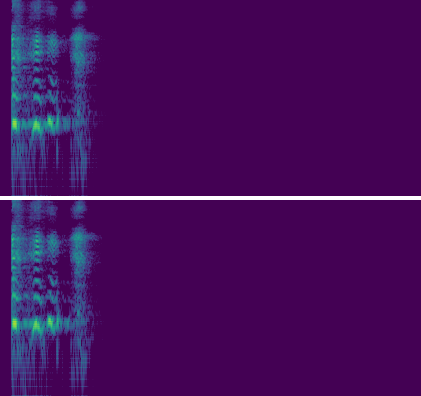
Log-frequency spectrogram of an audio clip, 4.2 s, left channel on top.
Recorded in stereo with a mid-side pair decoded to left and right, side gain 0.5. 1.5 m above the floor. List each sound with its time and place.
0.1 s a giggle: 10° right, 1.0 m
